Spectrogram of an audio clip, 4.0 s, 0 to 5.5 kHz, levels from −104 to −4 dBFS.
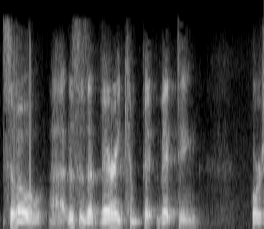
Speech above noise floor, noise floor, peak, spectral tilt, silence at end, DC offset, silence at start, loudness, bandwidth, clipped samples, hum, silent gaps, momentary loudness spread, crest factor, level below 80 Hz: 46 dB; -70 dBFS; -8 dBFS; -9 dB/octave; 0 s; under 0.1%; 0.1 s; -25 LUFS; 5.2 kHz; under 0.1%; none; none; 15 LU; 16 dB; -62 dBFS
